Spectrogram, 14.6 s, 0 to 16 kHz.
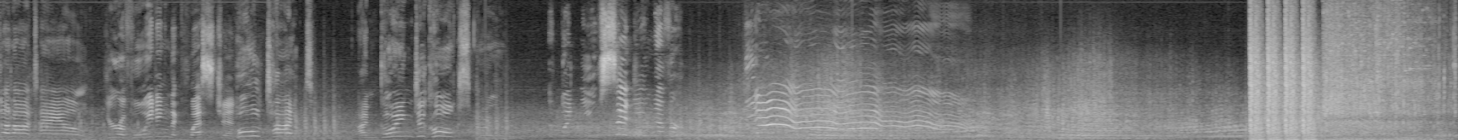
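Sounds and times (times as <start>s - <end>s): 
propeller aircraft engine drone: 0.0s - 14.5s
speech: 1.4s - 8.4s
gunshots during an aerial chase: 12.5s - 14.5s.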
